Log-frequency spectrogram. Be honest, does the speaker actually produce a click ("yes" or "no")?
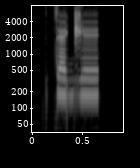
no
